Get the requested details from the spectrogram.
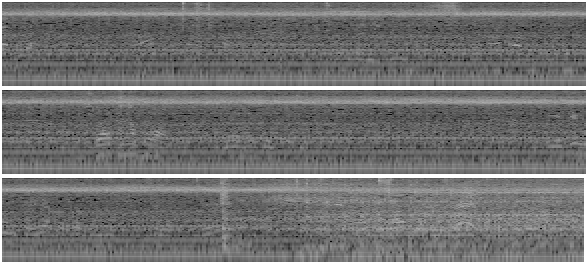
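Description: A diesel drilling rig engine drones steadily outdoors.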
